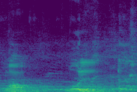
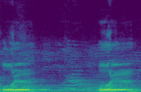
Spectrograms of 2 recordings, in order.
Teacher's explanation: Qaf itu dari pangkal tenggorokan.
